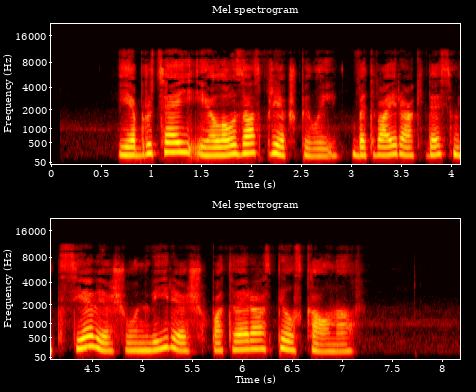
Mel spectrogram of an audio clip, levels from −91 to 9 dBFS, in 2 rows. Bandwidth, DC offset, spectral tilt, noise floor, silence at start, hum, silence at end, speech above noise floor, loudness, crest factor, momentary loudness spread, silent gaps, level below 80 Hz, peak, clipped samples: 11.5 kHz; under 0.1%; -6 dB/octave; -68 dBFS; 0.7 s; none; 1.05 s; 44 dB; -24 LUFS; 20 dB; 10 LU; none; -74 dBFS; -6 dBFS; under 0.1%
